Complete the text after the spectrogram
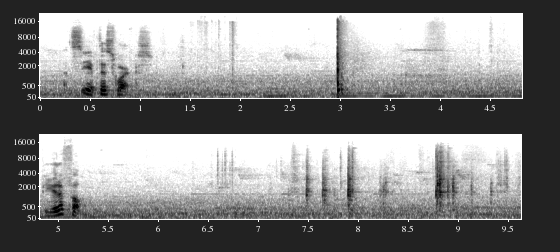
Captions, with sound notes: Let's see if this works. (snap) Beautiful.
